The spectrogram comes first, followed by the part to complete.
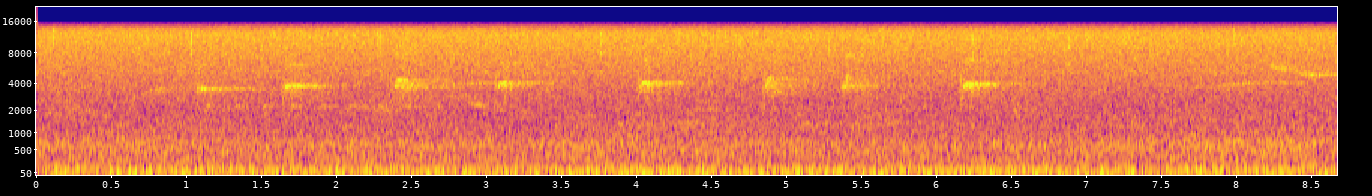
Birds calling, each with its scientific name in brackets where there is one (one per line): American Robin (Turdus migratorius)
